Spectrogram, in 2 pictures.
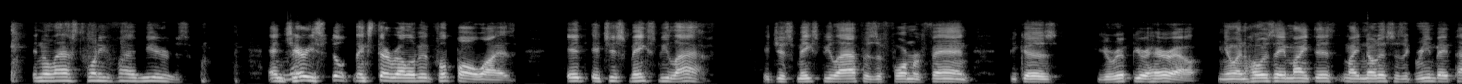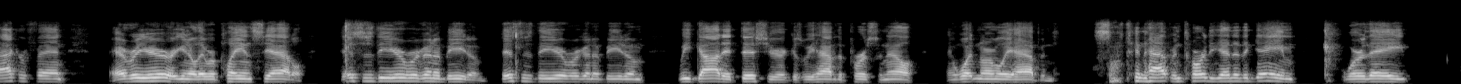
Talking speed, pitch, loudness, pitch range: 200 wpm, 140 Hz, -17 LUFS, 125-155 Hz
